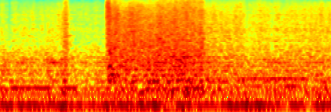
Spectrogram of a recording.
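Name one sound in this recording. A flare ignites with a loud fizzing hiss.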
